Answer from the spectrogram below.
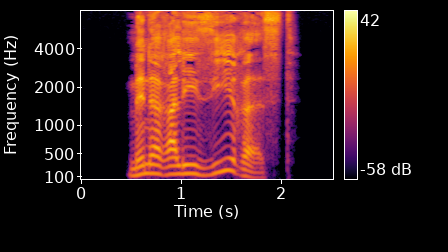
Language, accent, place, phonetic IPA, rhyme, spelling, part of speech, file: German, Germany, Berlin, [minəʁaliˈziːʁəst], -iːʁəst, mineralisierest, verb, De-mineralisierest.ogg
- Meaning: second-person singular subjunctive I of mineralisieren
